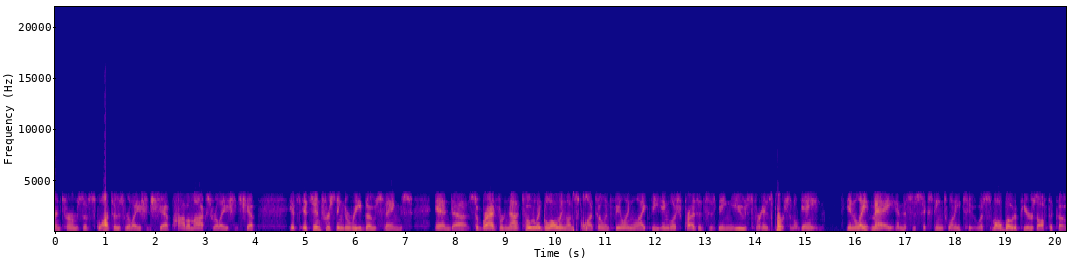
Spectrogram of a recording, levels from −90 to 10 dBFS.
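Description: From the first second to the end, the speech carries the GSM full-rate codec sound: a buzzy, gravelly grain, as if the voice were rebuilt from a coarse pulse train pushed through a vocal-tract filter, because only a thinned-out excitation survives. The band is squeezed to roughly 250 Hz to 3.4 kHz, so the lows are thin and the top is dull, which fits a 13 kbps full-rate stream.

Then come three bursts of GSM bit errors, where corrupted filter, pitch or gain values reach the decoder and wreck the frames they land in. The first is short, 0.92 to 1.06 s, right after "in terms of", a quick squawky pop. The second, 10.34 to 10.65 s, sits between "not totally glowing on" and "and feeling like the", and it's longer and gargly, with the spectrum lurching around. The third, 14.26 to 14.55 s, follows "is being used for" with a similar run of squawks and level jumps.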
